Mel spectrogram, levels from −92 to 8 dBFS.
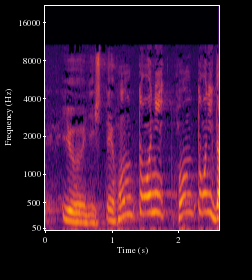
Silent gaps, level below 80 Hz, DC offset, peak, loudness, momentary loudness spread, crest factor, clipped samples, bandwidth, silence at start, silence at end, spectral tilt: none; -50 dBFS; under 0.1%; -2 dBFS; -21 LUFS; 6 LU; 18 dB; under 0.1%; 11 kHz; 0 s; 0 s; -5.5 dB/octave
